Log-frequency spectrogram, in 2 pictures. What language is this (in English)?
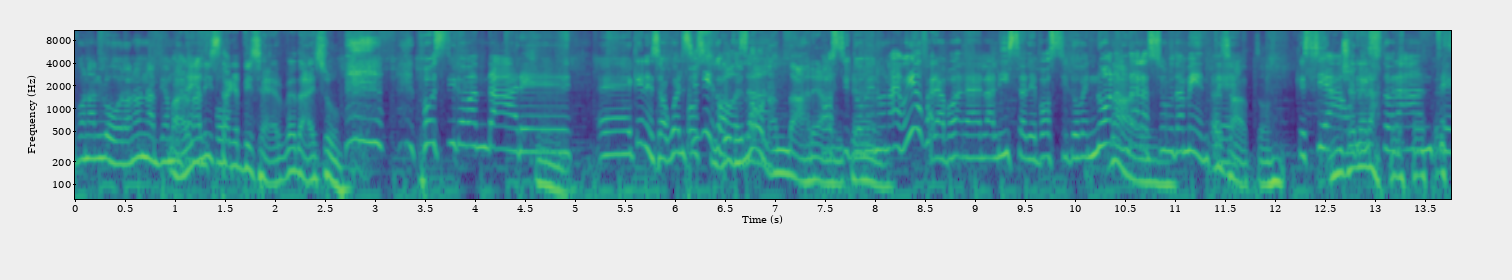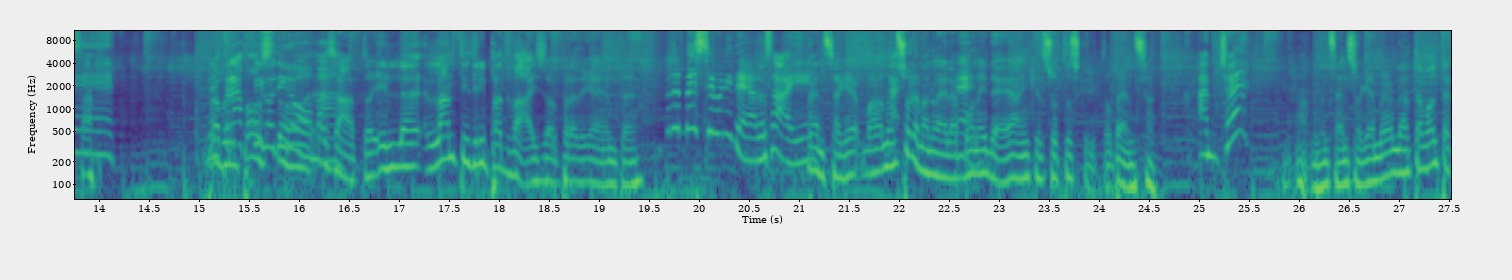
Italian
